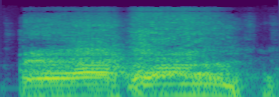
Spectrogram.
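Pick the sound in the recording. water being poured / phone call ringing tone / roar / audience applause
roar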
